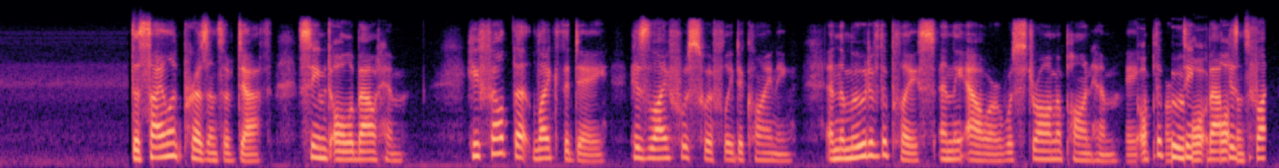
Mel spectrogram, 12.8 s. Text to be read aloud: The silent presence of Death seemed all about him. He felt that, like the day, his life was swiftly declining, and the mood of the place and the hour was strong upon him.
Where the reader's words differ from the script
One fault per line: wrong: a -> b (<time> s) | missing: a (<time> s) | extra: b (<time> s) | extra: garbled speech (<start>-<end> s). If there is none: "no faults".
extra: garbled speech (11.3-12.7 s)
